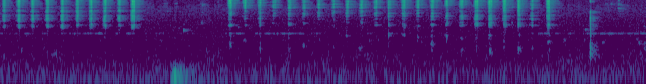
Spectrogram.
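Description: Faint, rapid ticking of a felting needle stabbing into a small piece of wool, about six pokes a second, in two runs with a pause of about a second between them. This is dry needle felting: the wool is being firmed and rounded into shape.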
